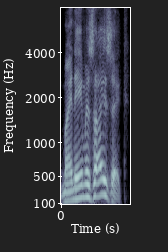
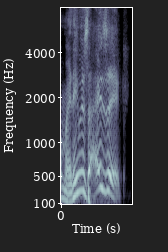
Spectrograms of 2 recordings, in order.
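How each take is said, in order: First: "My name is Isaac" with a flat falling close; flat period ending. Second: "My name is Isaac" much higher, punched and emphatic; bright emphatic "My name is Isaac!"; exclamation ending. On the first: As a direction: end "Isaac" down like a full stop. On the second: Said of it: "exclamation point". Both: Shown as a demonstration.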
